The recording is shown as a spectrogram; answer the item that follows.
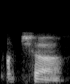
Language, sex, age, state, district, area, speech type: Sindhi, male, 45-60, Uttar Pradesh, Lucknow, urban, conversation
